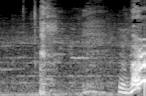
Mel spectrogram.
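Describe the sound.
A man staying in character as a dog imitates a dog barking: a brief yip early on, a low whiny murmur, then a louder, drawn-out bark-like yelp at the end.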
